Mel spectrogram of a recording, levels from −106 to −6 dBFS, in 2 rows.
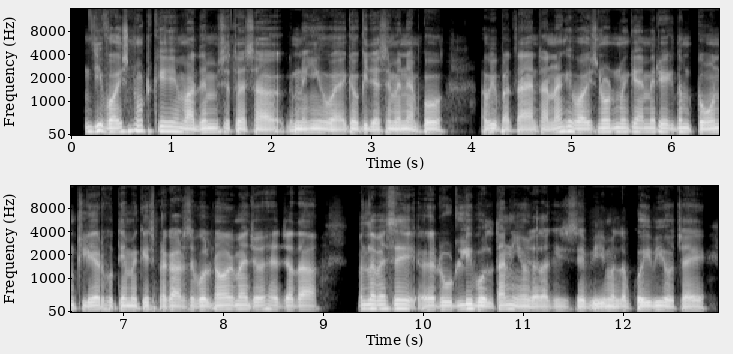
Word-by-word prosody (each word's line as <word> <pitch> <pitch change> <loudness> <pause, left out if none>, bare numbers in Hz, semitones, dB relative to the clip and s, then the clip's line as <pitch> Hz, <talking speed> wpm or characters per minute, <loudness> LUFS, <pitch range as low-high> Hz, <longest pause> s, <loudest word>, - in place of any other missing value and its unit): जी 125 +4 +2
voice 110 0 +2
note 150 -1 +1
के 135 -2 +3
माध्यम 105 0 +2
से 110 -2 -4
तो 105 - +2
ऐसा 95 +1 -1 0.3
नहीं 100 +2 +2
हुआ 90 -2 +2
है। 90 - -2
क्योंकि 100 +1 0
जैसे 90 +2 -1
मैंने 100 0 +3
आपको 95 +1 +1 0.5
अभी - - +2
बताया 90 0 -2
था 100 - 0
ना 100 +6 0
कि 135 +2 +3
वॉइस 100 -1 +1
नोट 110 0 +2
में 115 - +1
क्या 115 - 0
है - - -2
मेरी 110 0 0
एकदम 110 +1 0
टोन 100 +3 +3
क्लियर 105 0 0
होती 100 -1 -2
है। - - +1
मैं 100 - +1
किस 100 +1 -3
प्रकार 95 0 -1
से 100 - -4
बोल 100 0 +1
रहा 105 - +1
हूँ। 110 - +2
और 110 - -1
मैं 110 0 0
जो 105 +1 -1
है 105 -2 -2
ज़्यादा 100 0 -1 0.5
मतलब 120 0 +3
ऐसे 120 +1 +2
अ, - - -4
रूडली 105 +4 +1
बोलता 105 0 +1
नहीं 110 -3 0
हूँ 95 - +1
ज़्यादा 90 +1 -1
किसी 90 +1 -8
से 90 - 0
भी 90 +2 0
मतलब 90 -1 0
कोई 100 0 +3
भी 100 +2 +1
हो 95 -3 +1
चाहे 90 -1 -2
100 Hz, 275 wpm, -21 LUFS, 95-110 Hz, 0.5 s, के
